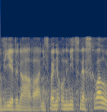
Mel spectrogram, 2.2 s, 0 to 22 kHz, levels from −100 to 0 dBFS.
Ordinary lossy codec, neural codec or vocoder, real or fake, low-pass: AAC, 48 kbps; codec, 16 kHz, 4 kbps, FreqCodec, larger model; fake; 5.4 kHz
